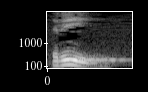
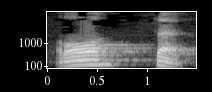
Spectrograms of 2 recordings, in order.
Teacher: Saat di kasrah maka ro dibaca tipis.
